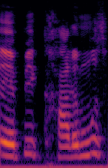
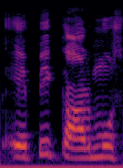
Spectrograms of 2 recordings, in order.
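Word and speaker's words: Ἐπίχαρμος: বলে কেউ কারমুস বলে মানে পার্থক্য আছে উচ্চারণে কেউ কিন্তু এপিক হারমুস বলে কেউ কিন্তু এপিক কারমুস বলে ঠিক আছে তো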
